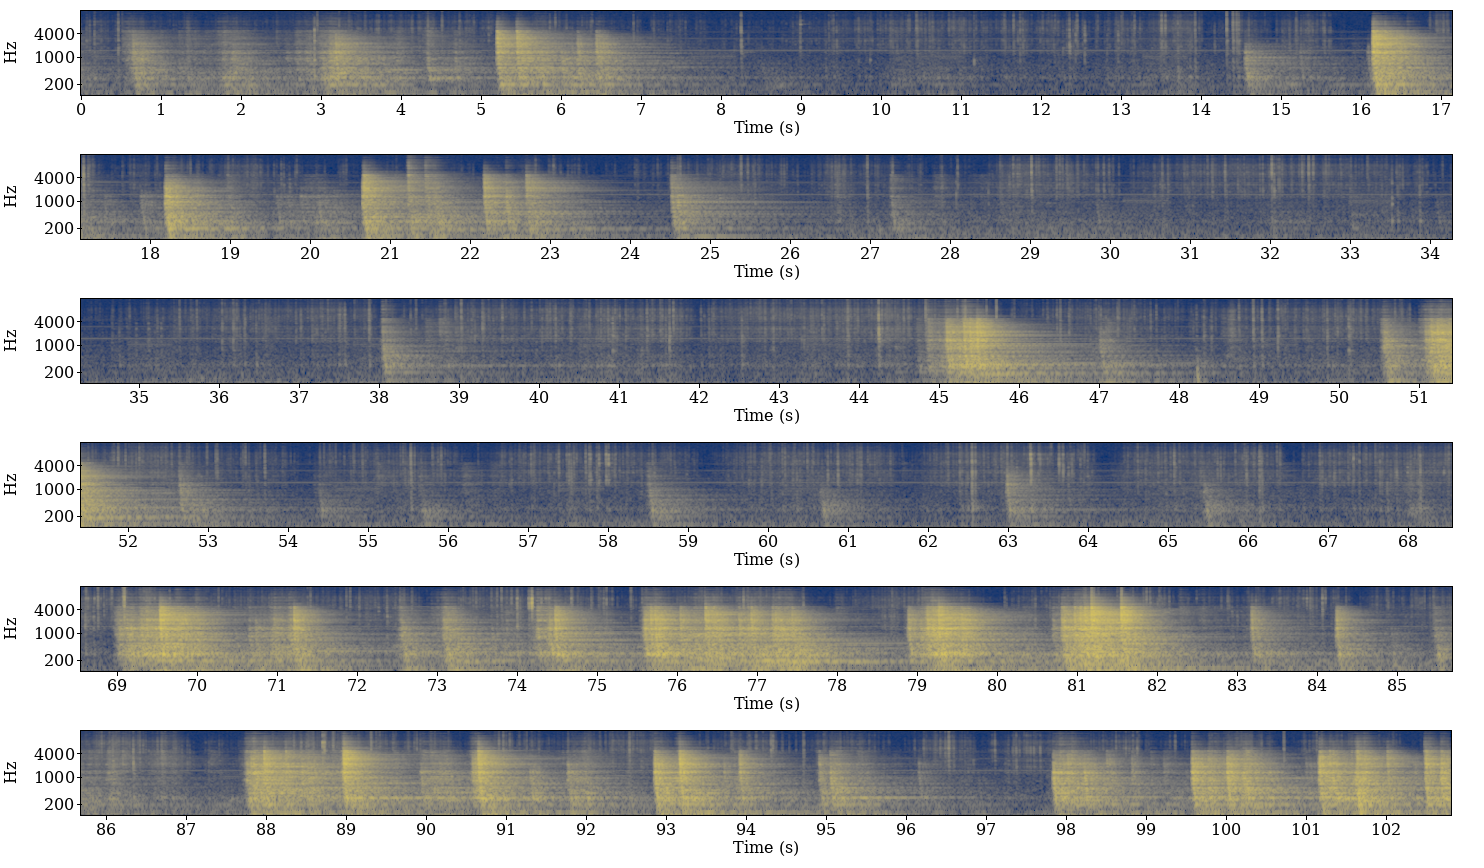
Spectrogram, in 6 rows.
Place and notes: Polesie, Łódź Kaliska, Polska - lightning rod water tower
zoom h4n, contact microphone, Field recording of the urban ecology collaborative project with John Grzinich organized by the Museum of Art in Lodz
